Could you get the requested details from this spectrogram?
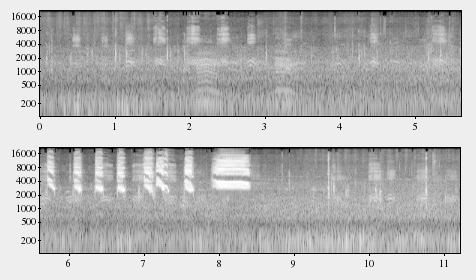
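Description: A grackle gives a rapid run of six or seven sharp, metallic chack notes, then one harsh, rasping squeal, over a low murmur of background noise.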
